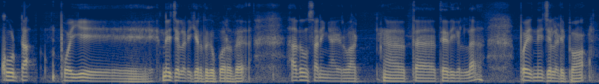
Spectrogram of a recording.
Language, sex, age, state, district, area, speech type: Tamil, male, 60+, Tamil Nadu, Tiruchirappalli, rural, spontaneous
